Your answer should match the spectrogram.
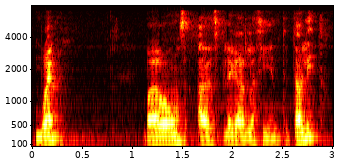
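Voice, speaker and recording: A man's voice: medium pitch, a little fast, darkish tone, breathy edge, muffled recording. A man giving an informal, explanatory language lesson as a teacher, with a didactic manner and frequent short check-in questions.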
